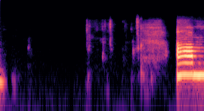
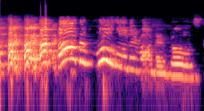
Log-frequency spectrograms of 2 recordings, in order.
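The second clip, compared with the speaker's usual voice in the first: put-on American accent; 11 semitones higher, 5 dB louder than usual. Host repeats her rules joke, exaggerated high American accent. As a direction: stretch it out in a loud, silly American accent. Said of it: "Was that my American accent?".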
